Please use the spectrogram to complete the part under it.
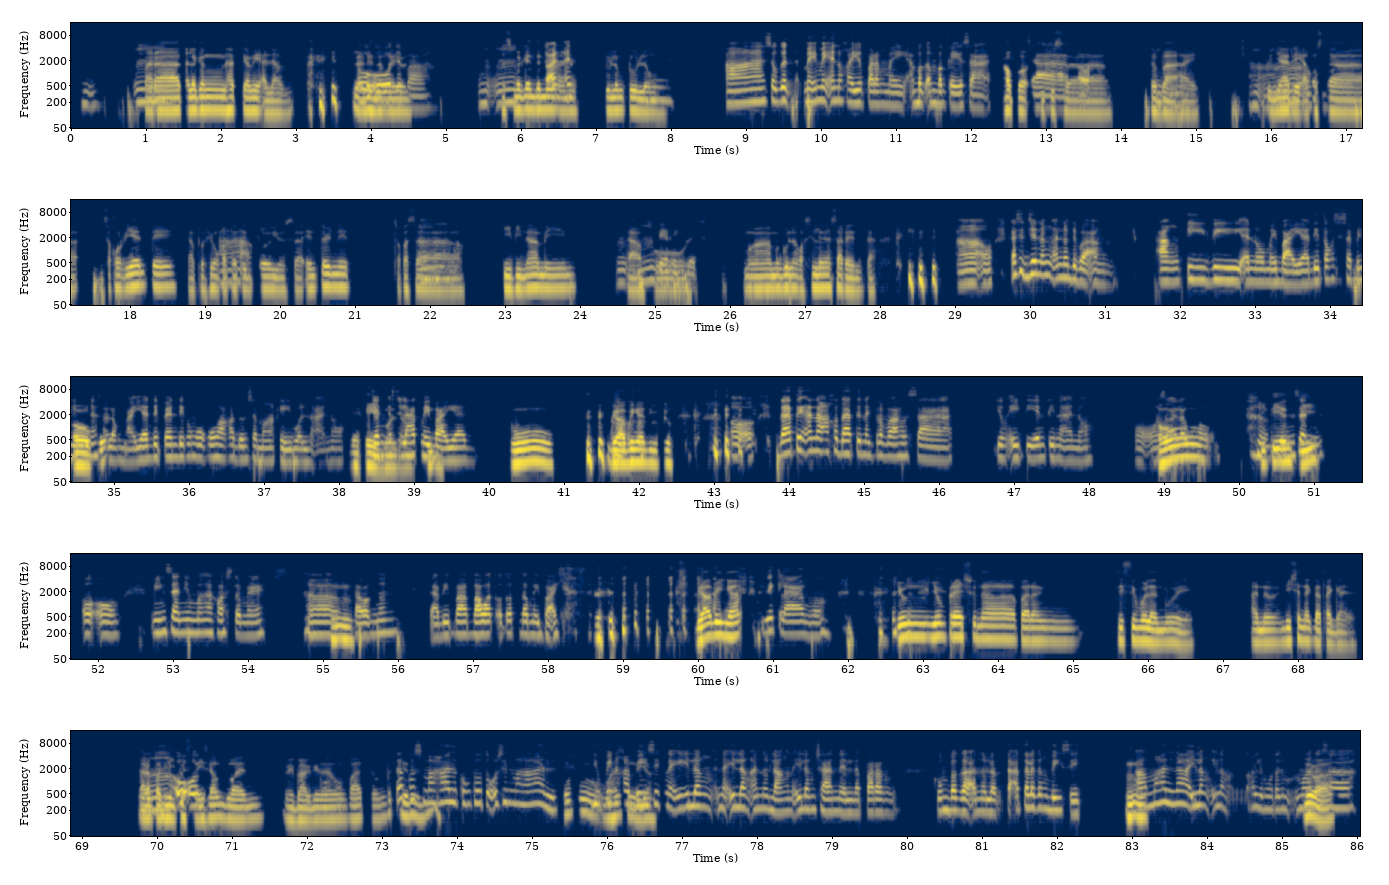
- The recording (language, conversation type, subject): Filipino, unstructured, Ano ang mga paraan mo para makatipid sa pang-araw-araw?
- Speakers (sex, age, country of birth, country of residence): female, 40-44, Philippines, Philippines; male, 25-29, Philippines, United States
- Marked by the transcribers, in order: other background noise; chuckle; tapping; laugh; laugh; laugh; chuckle; laugh; chuckle; laugh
